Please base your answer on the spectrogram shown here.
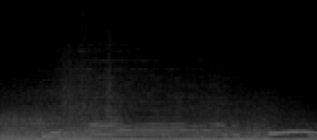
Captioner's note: baby crying; screams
